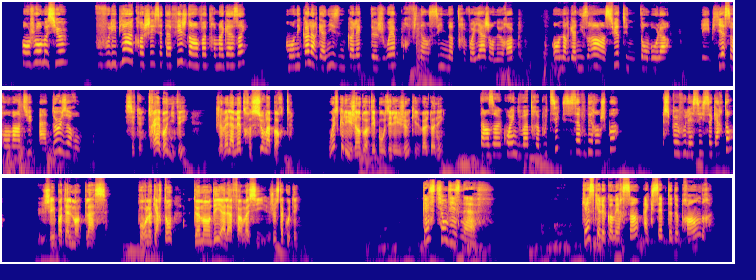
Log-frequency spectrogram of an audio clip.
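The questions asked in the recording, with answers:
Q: Qu'est-ce que le commerçant accepte de prendre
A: l'affiche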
